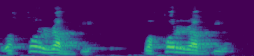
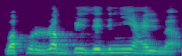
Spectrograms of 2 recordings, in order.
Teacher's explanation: we merge the lam with the ra because of the near makhraj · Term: idgham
